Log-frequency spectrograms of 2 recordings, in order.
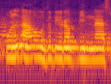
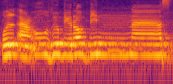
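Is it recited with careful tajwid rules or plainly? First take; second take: plainly; careful tajwid. First: Recited plainly without tajwid nasalization or lengthening. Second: Recited with careful nasalization and lengthening rules. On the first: It is recited as remembrance. "dikit mboten" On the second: It is recited as Quran reading. "Nek pakai tajwid nggih"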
